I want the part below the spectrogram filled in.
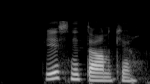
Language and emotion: Russian, neutral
